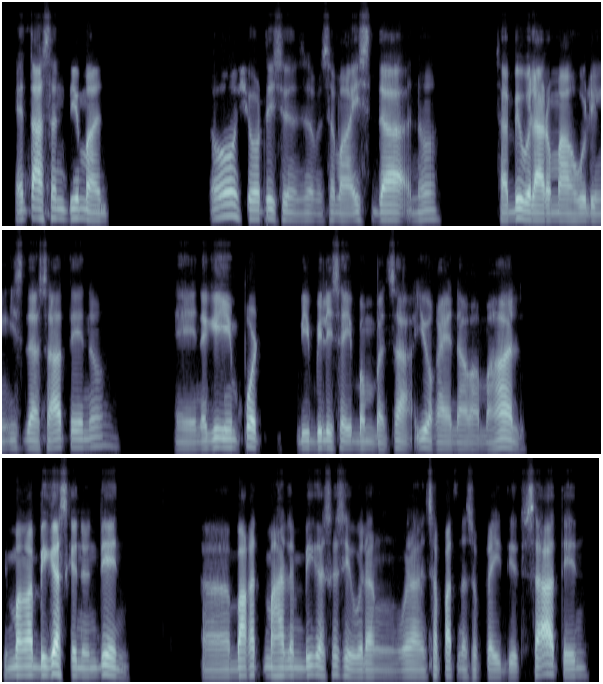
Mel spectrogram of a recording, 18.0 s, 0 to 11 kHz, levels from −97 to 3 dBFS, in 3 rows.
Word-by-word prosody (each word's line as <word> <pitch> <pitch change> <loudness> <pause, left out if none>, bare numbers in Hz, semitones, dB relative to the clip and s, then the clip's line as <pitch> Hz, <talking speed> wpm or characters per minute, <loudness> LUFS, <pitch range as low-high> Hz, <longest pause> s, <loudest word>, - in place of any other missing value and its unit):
Eh, 125 - -3
ang - - -26
taas 135 -2 +5
ng 135 -2 -4
demand. 125 -6 0 1.0
Oo, 160 +2 +1
shortage, 130 +1 -2
yun. 105 -1 -11
Sa 105 - -9
mga 100 - -16
sa 110 - -6
mga 100 -1 -2
isda, 115 +1 +1 0.2
'no? 120 +3 -9 0.6
Sabi, 110 +6 +2
wala 110 -4 +6
raw 105 - 0
mahuling 105 0 -2
isda 110 0 -3
sa 110 +2 +2
atin 120 -1 -3
'no? 135 +1 -7 0.8
Eh, 95 0 -7
nag-i-import. 120 +1 +1 0.4
Bibili 110 +1 -2
sa 105 - -3
ibang 100 0 -6
bansa. 90 - -4
Yun 120 -2 -2
kaya 95 -1 -2
namamahal. 95 +3 -1 0.8
Yung 115 - -8
mga 125 +1 +7
bigas 125 +3 +8
ganun 115 -1 -2
din. 120 -10 +4 0.8
Ah, 100 0 -5
bakit 120 +2 +4
mahal 115 0 +1
ang 115 -1 -5
bigas? 125 -2 -1
Kasi 125 -2 -4
walang 100 -1 -5
walang 100 -1 -2
sapat - - -2
na - - -6
supply 100 0 -5
dito 100 0 -9
sa 70 - +6
atin 110 +1 -7
110 Hz, 165 wpm, -28 LUFS, 100-125 Hz, 1.0 s, bigas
